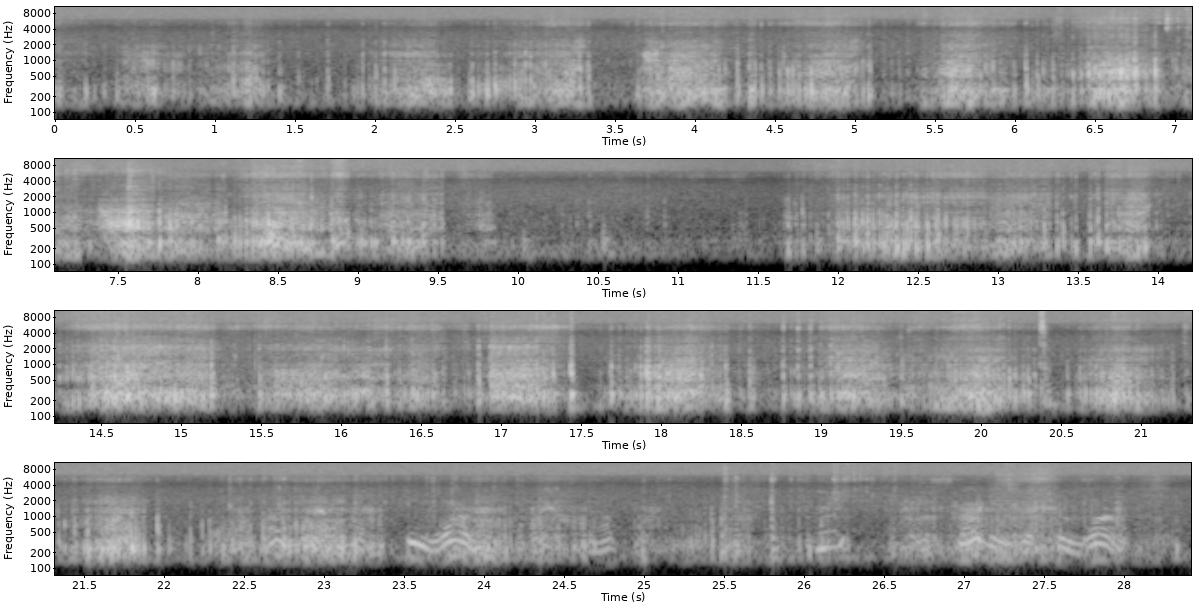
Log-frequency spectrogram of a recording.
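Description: Muffled talking, too unclear to make out, with a pause of a second or two partway through.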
